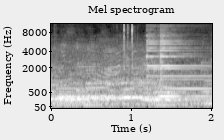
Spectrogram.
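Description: A bell-chime sound effect from a subscribe-button overlay: a quick click, then about a second in a bright struck ring with many overtones that fades away. Voices and background music continue underneath.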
